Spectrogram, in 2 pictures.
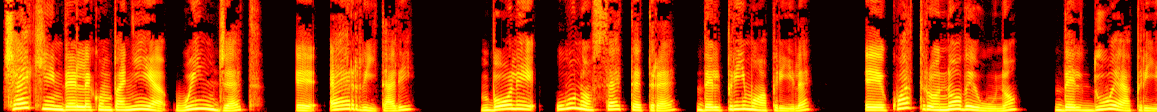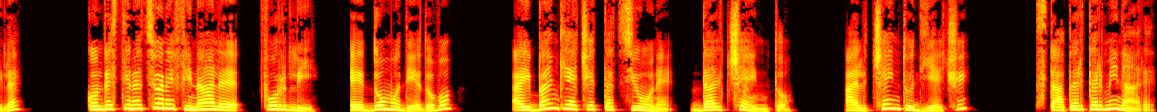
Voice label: italian female

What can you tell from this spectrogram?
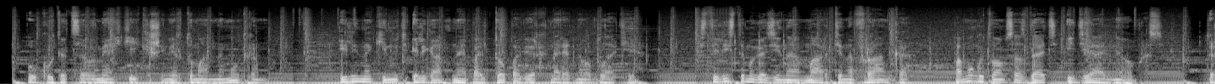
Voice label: RUS

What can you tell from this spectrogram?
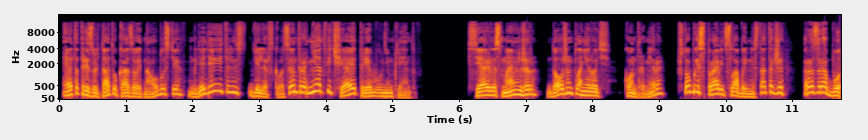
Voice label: rus

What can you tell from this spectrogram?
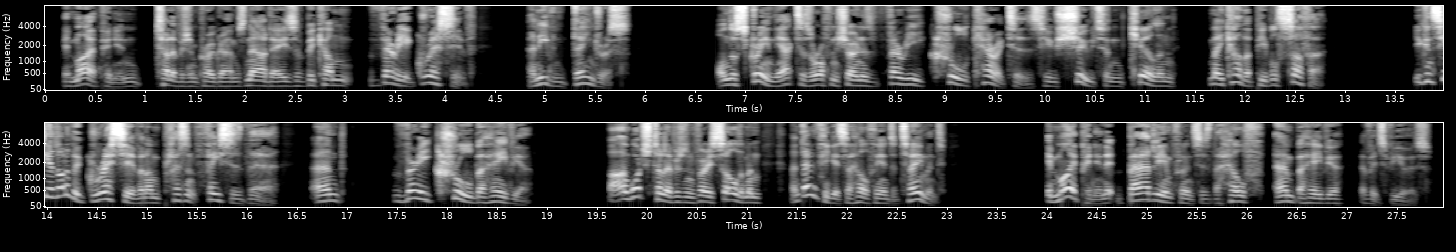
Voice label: british english male

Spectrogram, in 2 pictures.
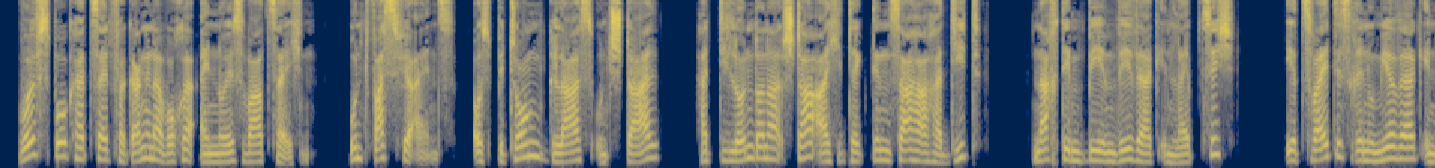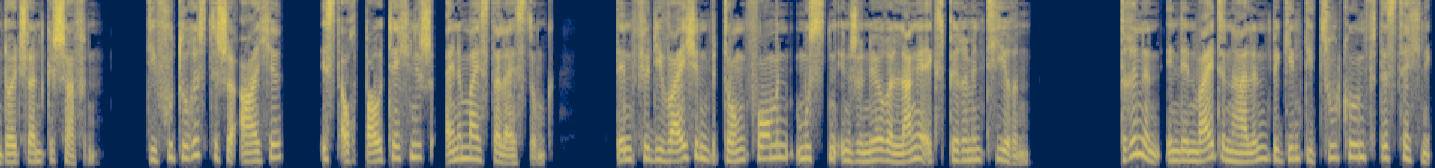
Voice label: german female

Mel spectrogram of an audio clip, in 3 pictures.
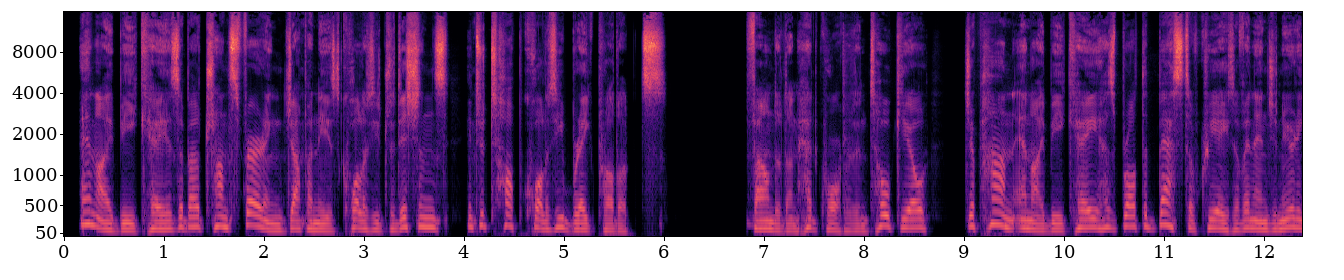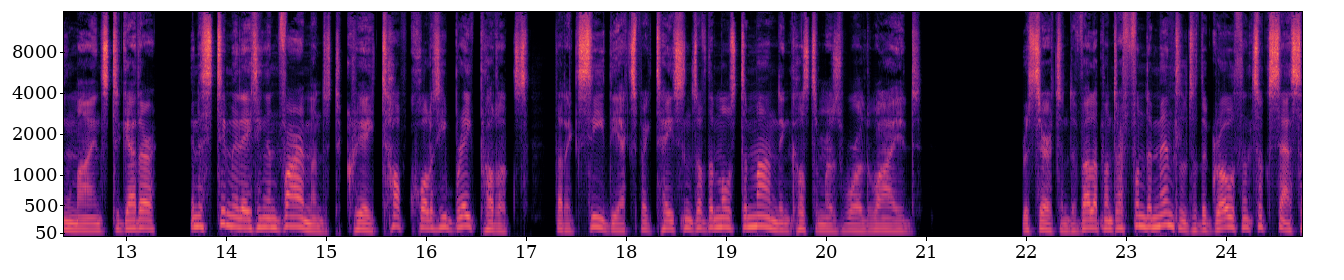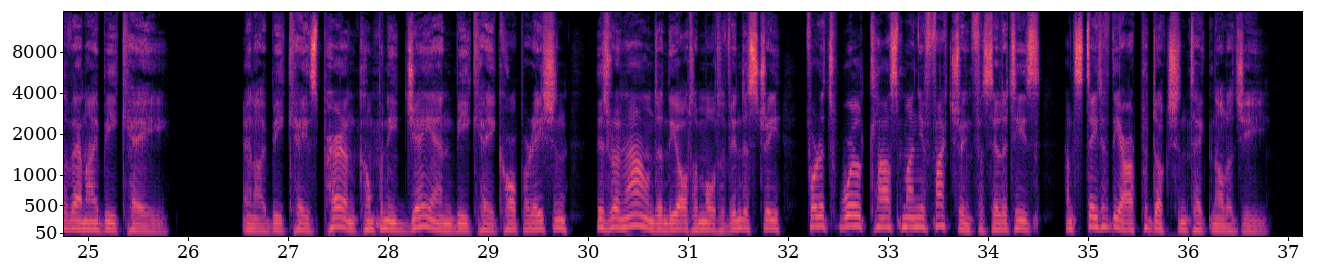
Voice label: british english male

